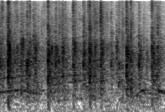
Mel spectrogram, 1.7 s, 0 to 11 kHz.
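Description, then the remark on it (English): An audience applauds for a girl who just turned 16, many hands clapping in a dense, steady patter that holds at an even moderate loudness throughout, with no voices standing out above the clapping. “Y'all should clap for her”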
